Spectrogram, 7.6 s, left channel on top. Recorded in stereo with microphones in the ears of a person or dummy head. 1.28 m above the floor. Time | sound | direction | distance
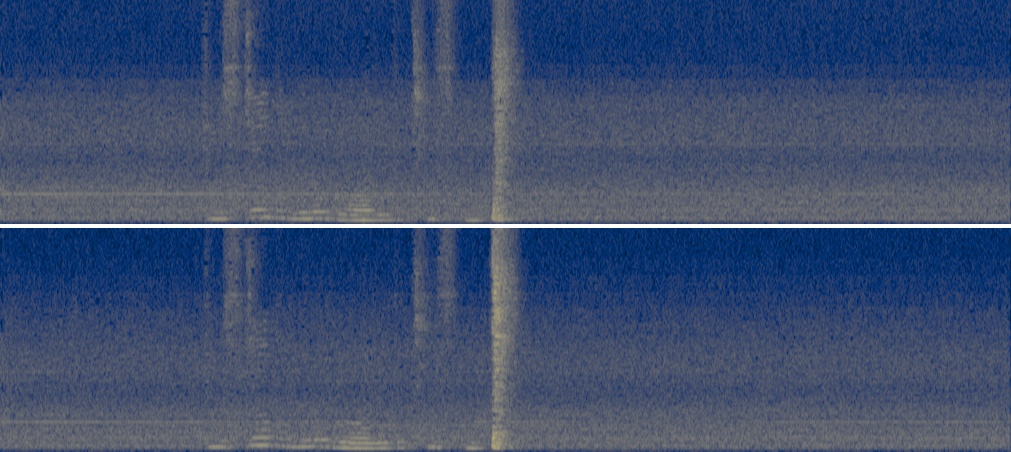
1.5 | a woman speaking | 45° left (ahead or behind) | 1.9 m
3.7 | a snare drum | 65° right (ahead or behind) | 1.2 m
